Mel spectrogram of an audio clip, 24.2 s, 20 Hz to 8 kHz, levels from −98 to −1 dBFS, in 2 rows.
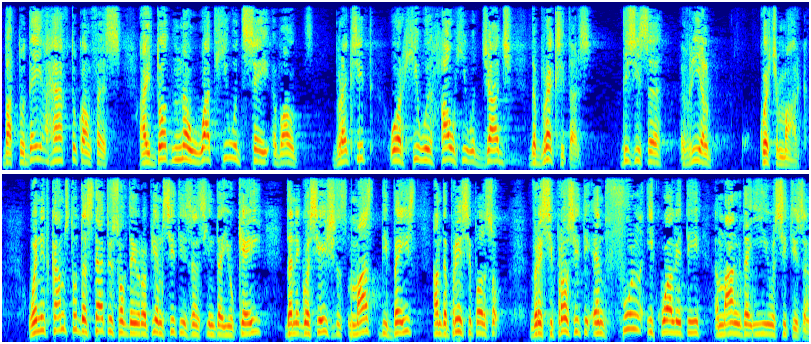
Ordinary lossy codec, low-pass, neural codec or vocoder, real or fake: none; 7.2 kHz; none; real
